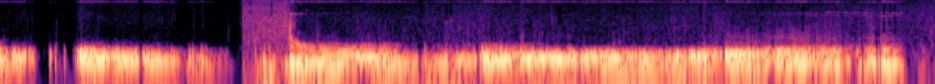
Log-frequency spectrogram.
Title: Mom schoolboy runaway cute stomach growl beach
